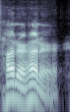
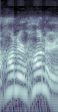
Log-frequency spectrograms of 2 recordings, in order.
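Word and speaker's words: Hunter × Hunter: heard people yeah it's hunter hunter yeah hunter hunter so they get the x is silent it's like you're not supposed to say it yeah it's like an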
